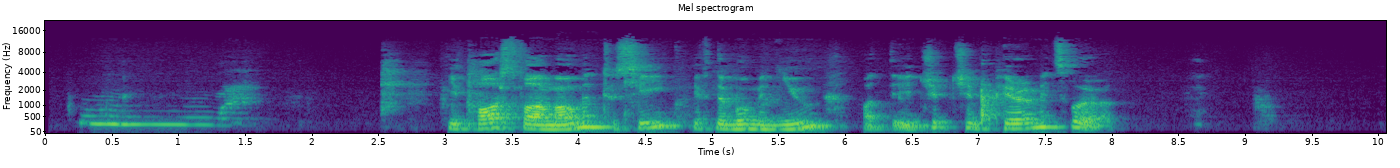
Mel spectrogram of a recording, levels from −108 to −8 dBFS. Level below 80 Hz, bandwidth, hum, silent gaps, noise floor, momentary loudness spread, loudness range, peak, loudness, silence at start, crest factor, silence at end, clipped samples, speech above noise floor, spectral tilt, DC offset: -70 dBFS; 12.5 kHz; none; none; -85 dBFS; 20 LU; 6 LU; -10 dBFS; -30 LUFS; 0.25 s; 22 dB; 2.05 s; under 0.1%; 56 dB; -5.5 dB/octave; under 0.1%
